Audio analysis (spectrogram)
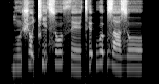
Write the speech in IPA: ɡ ũ˨ ʃ ɔ̰˦˨ t͡ɕ ĩ˦˨ s o˦ θ e˨ ɪ̯ tʰ ɪ˦ ʔ w ʊ˦ ʔ z ä˨ z o˨

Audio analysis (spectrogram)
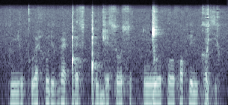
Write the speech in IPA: nʲ o w kʷʼ æ h u ɾʲ ʊ b æ ǃ ɛ s ǃ u ɡʲ ɛ s ʊ s | ŋ͡ǀ ʊ f o f ɔ f ɾʲ o nʲ k ɔ sʲ

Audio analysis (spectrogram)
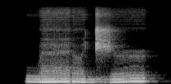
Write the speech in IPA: w æ ɾ ʌ d͡ʒ ə˞

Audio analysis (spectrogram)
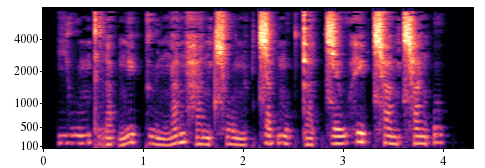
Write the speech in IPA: j uː˦˥ m t r a˨˩ p̚ ŋ e˥˩ ʔ k ɯː˨˩ n ŋ a˥˩ n h a˧ n t͡ɕʰ o˧ n | t͡ɕ a˦˥ t̚ m o˨˩ k̚ t a˨˩ t̚ t͡ɕ ɛː˦˥ w h e˥˩ ʔ t͡ɕʰ a˧ m t͡ɕʰ a˦˥ ŋ ʔ o˦˥ k̚

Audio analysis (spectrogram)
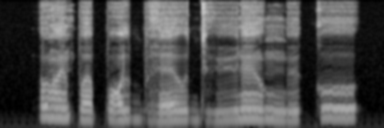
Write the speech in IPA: lˠ ɛ̃˥ p ɐ˨˦ p ɔ˨˦ lʲ bʱ ɛ˨˦ ʊ̯ dʱ y˨˦ ɾ ɛ̃˥ ʊ̯ ŋ ʏ˨˦ k ʊ˥

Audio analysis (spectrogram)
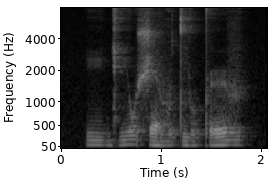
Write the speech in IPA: iː ɡʱ i w ʃ ɛ v u t j u pʼ ø v

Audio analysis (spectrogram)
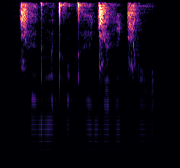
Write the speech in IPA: t͡ɕʰ e̤ d̪ i m ɪ t̪ʰ u t̪ʰ e̤ d͡ʑ e x i t͡ɕʰ o̤

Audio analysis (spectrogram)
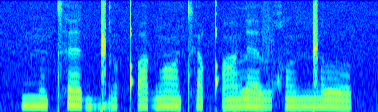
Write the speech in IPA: m ũ tʰ ɜ ɡ ɡ͡ǁ u qʼ ɔ ɡ ɔ̃ tʰ ɵ qʼ ɔ̃ l ɜ v χ ũ ŋ͡ǁ o

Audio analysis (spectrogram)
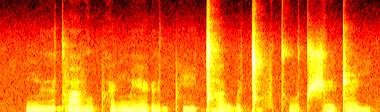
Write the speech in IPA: ŋ͡m ɨː d v a v u pʰ ɘ ɳ ŋ͡m eː ɽ ɨ d pʰ i ɡ͡ǀ a ɳ ɓ ɘ ɡ͡ǀ ɔ f tʰ u t ʃ ɘ j ʈ ɛ j

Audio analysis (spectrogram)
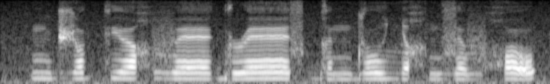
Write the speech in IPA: n d͡ʒ ɔ kʲ əː χ v ɛː ɡ ɹ ɛː s ɡ ə n d o ʎ ə χ n z ə v χ o

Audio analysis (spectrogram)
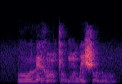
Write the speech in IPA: ɣ o˦ l ɛ˧ ɣ ɔ̃˨ t o˦ ɡʷ ĩ˦ w e˦ ʃ o˨ l u˦

